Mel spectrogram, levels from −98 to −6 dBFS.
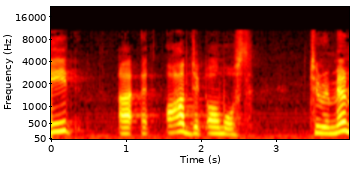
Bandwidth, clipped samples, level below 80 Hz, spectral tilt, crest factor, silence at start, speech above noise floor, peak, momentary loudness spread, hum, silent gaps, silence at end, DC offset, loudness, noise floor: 10.5 kHz; under 0.1%; -60 dBFS; -5 dB/octave; 20 dB; 0 s; 33 dB; -6 dBFS; 16 LU; none; none; 0 s; under 0.1%; -25 LUFS; -57 dBFS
